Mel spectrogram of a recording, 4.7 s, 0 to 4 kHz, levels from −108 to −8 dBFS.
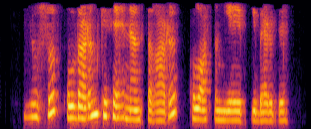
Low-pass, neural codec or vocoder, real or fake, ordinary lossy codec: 3.6 kHz; none; real; MP3, 32 kbps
